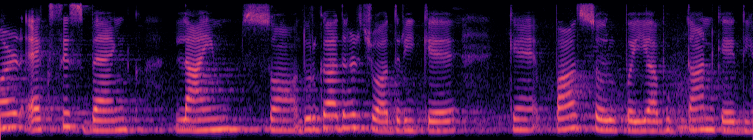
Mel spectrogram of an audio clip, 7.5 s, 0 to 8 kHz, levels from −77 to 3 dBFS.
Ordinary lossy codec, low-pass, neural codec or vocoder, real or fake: none; 7.2 kHz; none; real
